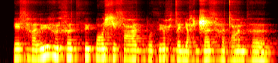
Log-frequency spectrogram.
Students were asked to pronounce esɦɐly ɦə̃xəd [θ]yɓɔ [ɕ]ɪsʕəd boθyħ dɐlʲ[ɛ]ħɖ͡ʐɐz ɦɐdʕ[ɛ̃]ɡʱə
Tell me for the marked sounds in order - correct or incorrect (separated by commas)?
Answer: correct, correct, incorrect, incorrect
